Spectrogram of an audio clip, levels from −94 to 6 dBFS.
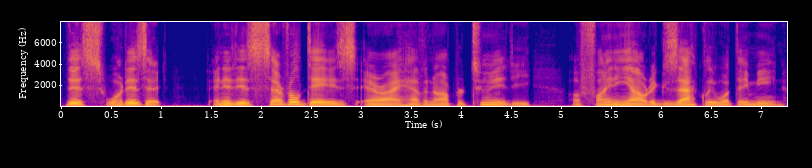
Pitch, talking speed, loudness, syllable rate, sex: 120 Hz, 175 wpm, -18 LUFS, 4.6 syllables/s, male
